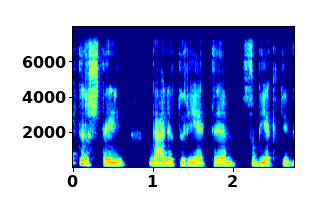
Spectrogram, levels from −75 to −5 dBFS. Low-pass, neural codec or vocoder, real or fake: 7.2 kHz; codec, 16 kHz, 4.8 kbps, FACodec; fake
